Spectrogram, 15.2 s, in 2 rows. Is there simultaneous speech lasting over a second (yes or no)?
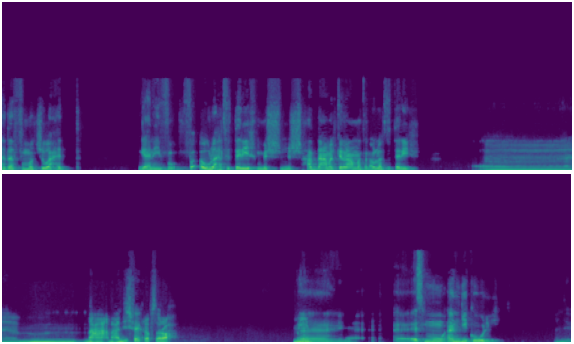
no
